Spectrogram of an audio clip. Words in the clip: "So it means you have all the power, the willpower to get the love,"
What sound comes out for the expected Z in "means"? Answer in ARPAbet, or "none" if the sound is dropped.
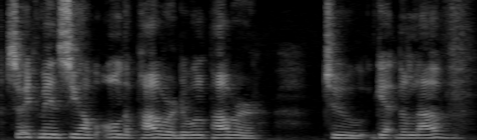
S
